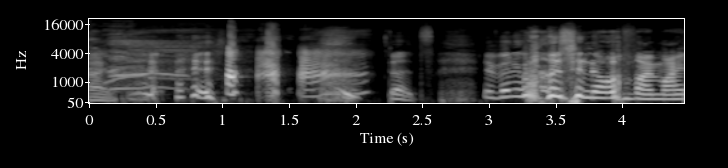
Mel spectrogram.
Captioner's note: laughing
